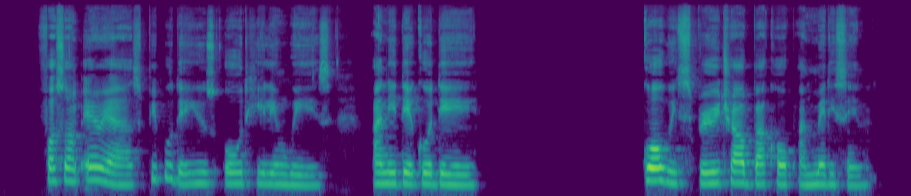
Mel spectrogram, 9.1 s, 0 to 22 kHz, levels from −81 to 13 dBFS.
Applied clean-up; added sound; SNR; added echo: neural mask model Resemble Enhance denoiser.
